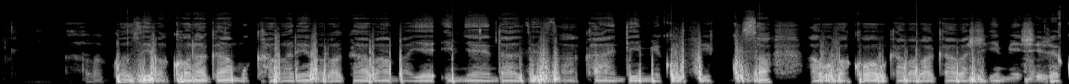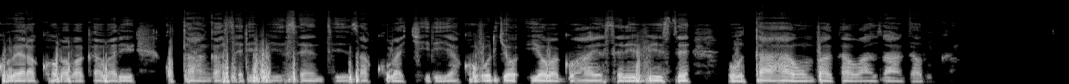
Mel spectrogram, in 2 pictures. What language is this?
Kinyarwanda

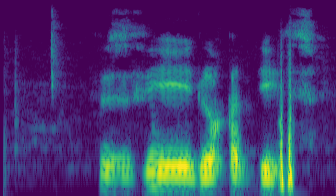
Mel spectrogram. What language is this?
Kabyle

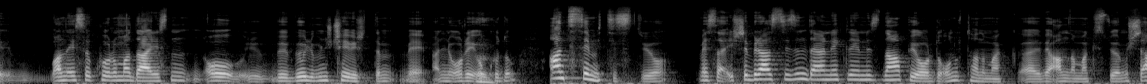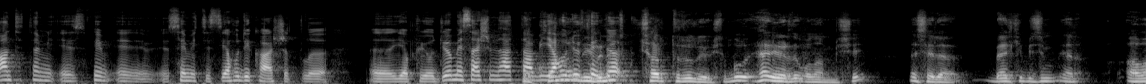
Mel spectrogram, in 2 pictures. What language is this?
Turkish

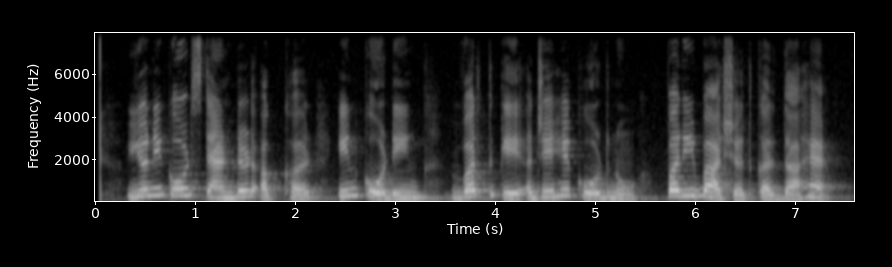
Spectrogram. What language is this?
Punjabi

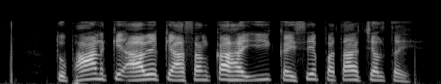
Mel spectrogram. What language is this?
Magahi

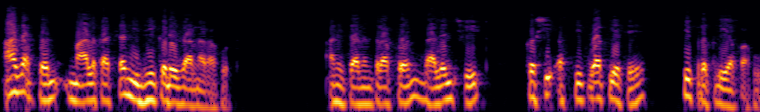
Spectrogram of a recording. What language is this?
Marathi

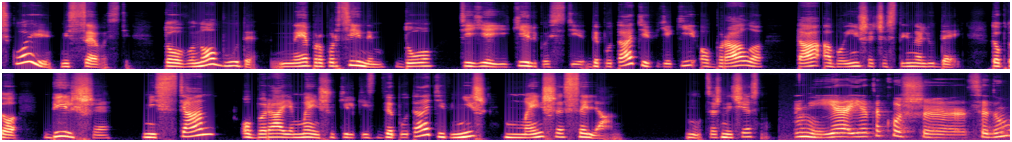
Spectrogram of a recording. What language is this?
Ukrainian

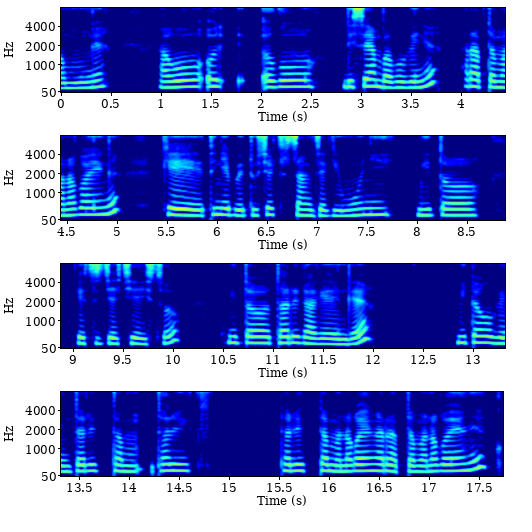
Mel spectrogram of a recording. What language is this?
Tugen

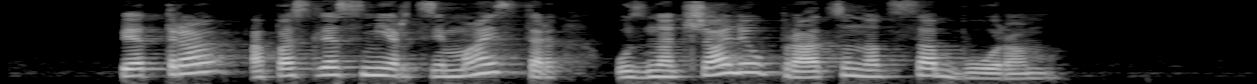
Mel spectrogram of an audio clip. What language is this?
Belarusian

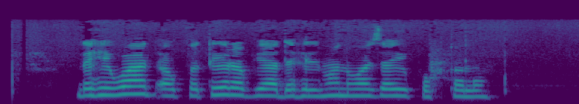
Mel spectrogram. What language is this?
Pashto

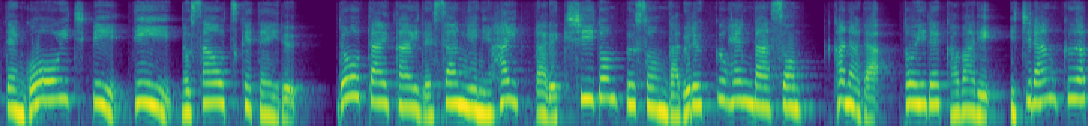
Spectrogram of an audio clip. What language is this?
Japanese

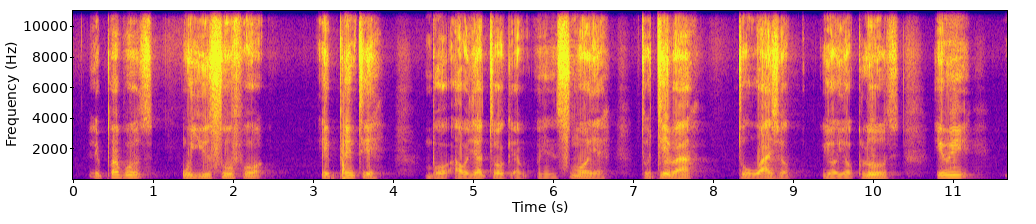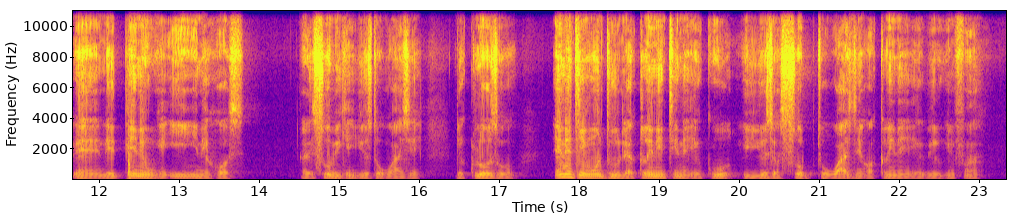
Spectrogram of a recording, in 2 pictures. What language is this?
Liberian English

